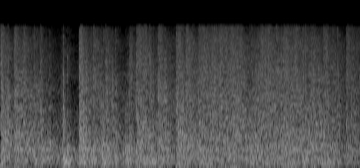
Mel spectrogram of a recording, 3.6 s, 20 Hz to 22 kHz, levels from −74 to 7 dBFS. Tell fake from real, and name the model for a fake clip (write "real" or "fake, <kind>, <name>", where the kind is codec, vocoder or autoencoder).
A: real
